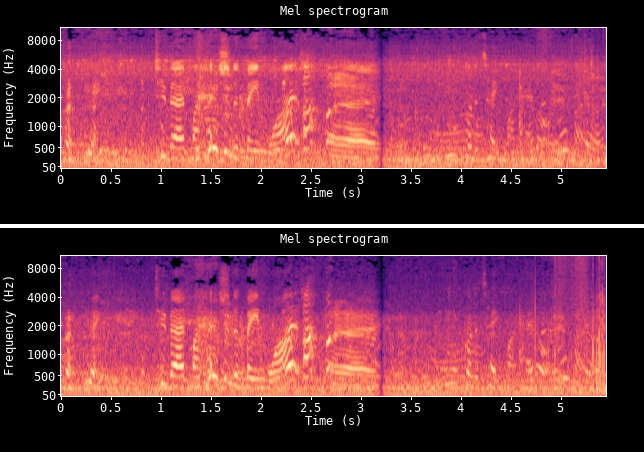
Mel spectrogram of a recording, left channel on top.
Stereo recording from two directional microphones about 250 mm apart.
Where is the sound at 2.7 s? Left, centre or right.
Left.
